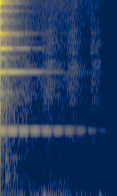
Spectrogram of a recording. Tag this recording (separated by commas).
Glass, Domestic sounds, dishes, pots and pans, Bell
